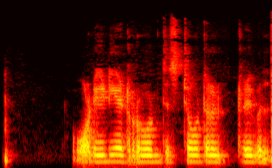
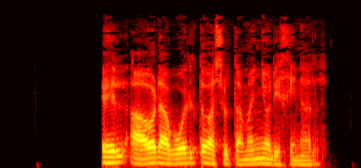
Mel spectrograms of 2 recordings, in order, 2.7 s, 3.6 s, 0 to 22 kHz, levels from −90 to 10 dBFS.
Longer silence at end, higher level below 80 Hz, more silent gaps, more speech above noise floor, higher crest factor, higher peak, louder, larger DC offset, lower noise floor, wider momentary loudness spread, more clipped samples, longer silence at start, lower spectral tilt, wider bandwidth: second, 0 s vs 0.4 s; second, -60 dBFS vs -54 dBFS; neither; second, 51 dB vs 72 dB; about the same, 16 dB vs 16 dB; about the same, -2 dBFS vs -4 dBFS; about the same, -18 LUFS vs -18 LUFS; neither; second, -68 dBFS vs -90 dBFS; second, 5 LU vs 12 LU; neither; second, 0.05 s vs 1 s; about the same, -6.5 dB/octave vs -6 dB/octave; second, 14 kHz vs 15.5 kHz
